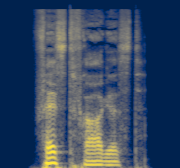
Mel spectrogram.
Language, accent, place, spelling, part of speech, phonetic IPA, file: German, Germany, Berlin, festfragest, verb, [ˈfɛstˌfr̺aːɡəst], De-festfragest.ogg
- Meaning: second-person singular subjunctive I of festfragen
